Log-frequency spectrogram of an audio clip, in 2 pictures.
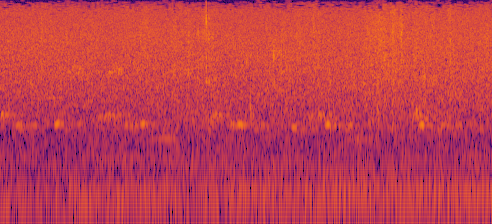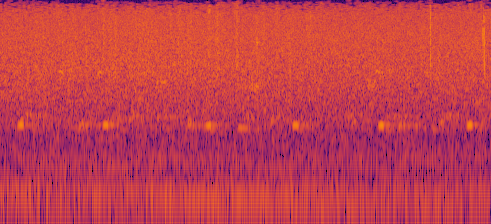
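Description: A bird calling in the background, a steady series of short notes at one pitch, about two a second, over a low steady rumble.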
